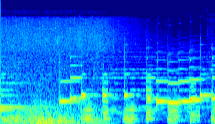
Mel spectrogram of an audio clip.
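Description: Rain and thunderstorm sound effect in a children's church story: steady rain patter with low rumbling, and a light musical melody of plucked notes grows clearer over it as the storm fades.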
